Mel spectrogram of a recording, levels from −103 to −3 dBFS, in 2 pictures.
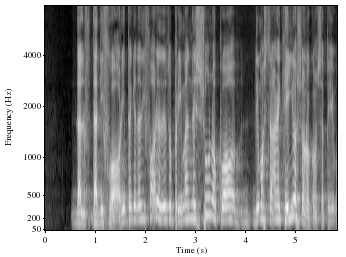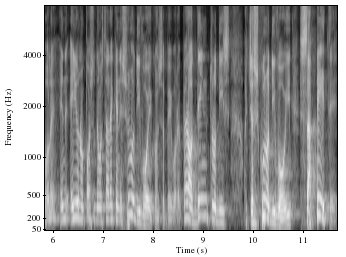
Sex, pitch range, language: male, 140-205 Hz, Italian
